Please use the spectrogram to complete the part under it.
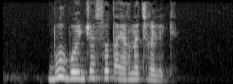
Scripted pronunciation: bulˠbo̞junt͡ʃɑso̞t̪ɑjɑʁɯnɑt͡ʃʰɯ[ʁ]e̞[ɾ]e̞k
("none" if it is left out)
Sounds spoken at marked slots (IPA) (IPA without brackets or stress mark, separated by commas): ʁ, l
